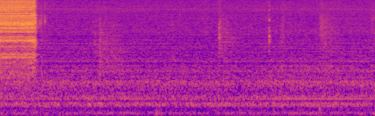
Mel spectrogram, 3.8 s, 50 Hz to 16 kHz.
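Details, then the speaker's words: BMW E46 328i turbo on E85, key-on after refitting AEM 340 L/h fuel pump and new 3.5 bar regulator (previous Quantum pump didn't fill rail): short loud rush settling into steady clean hum, very different than before; rail pressure now present, normal prime. "J'ai remis tout ça en place et je peux te dire que le bruit n'est pas du tout le même. Je pense que ça sent bon pour la suite."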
